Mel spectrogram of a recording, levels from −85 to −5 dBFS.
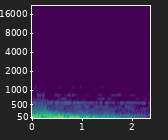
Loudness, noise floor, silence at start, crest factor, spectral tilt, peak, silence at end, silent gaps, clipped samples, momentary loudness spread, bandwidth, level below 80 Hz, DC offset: -34 LUFS; -55 dBFS; 0 s; 12 dB; -17 dB/octave; -20 dBFS; 0.3 s; none; under 0.1%; 20 LU; 0.9 kHz; -32 dBFS; under 0.1%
